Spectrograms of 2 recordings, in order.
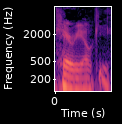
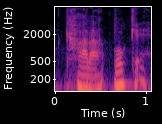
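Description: First: It is said with an American English pronunciation. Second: It is said with a Japanese pronunciation. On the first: The speaker calls it wrong. "the American pronunciation of this word is kind of goofy" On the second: The speaker calls it right. "The correct pronunciation is... The Japanese pronunciation"

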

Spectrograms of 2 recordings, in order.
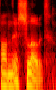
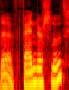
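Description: First: The stress falls on the last part, Sloot. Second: The stress falls on the first part, Vander. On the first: This is how the Dutch say the name. "here we would say Van der Sloot" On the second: This is how Americans say the name. "how Americans pronounce that, the emphasis on Vander"

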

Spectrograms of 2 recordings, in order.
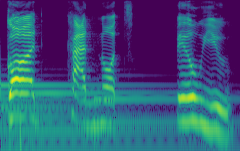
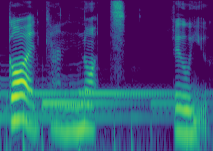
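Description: First: It is said much more loudly. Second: It is said at a quieter volume.

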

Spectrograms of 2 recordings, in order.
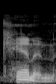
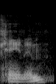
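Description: First: The name sounds like the word cannon. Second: The name does not sound like cannon. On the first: This is how someone else said the name. The speaker calls it wrong. "who Jack pronounces as Stuart Cannon" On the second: This is believed to be the real pronunciation. The speaker calls it right. "I believe it's Kanan"

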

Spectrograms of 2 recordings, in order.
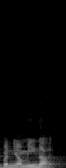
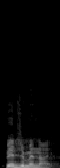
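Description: First: The name is said with Hebrew pronunciation. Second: The name is said with English pronunciation.

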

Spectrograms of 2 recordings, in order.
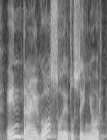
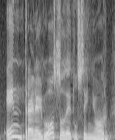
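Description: No difference in how they are said.

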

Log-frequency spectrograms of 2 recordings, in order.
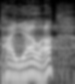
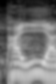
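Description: First: The L sound is clearly pronounced. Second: The L sound is silent. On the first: The speaker calls it wrong. "not paella" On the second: The speaker calls it right. "it is paella, The L's are silent"

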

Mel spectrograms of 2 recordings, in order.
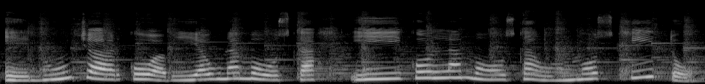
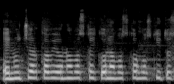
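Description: First: It is said at a slow pace. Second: It is said at a fast pace.

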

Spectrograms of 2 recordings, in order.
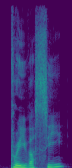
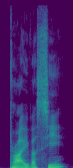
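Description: First: The word is said with a British accent. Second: The word is said with an American accent. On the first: "in British English" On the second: "o in americano"

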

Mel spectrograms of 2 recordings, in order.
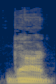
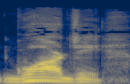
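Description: First: The word ends on a d sound. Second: An extra vowel follows the d sound. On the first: The speaker calls it right. "you don't pronounce the U basically. So it's guard" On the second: The speaker calls it wrong. "not guardi"

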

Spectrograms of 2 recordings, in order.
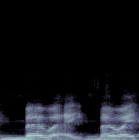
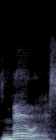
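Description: First: The final T sound is silent. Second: The final T sound is pronounced. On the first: The speaker calls it wrong. "I always say Moët Hennessy" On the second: The speaker calls it right. "it's got a T on the end. So it's Moët"

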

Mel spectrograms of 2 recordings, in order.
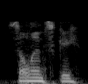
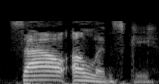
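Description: First: The two words are slid together into one. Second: The two words are kept clearly separate. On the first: The speaker calls it wrong. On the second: The speaker calls it right.

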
